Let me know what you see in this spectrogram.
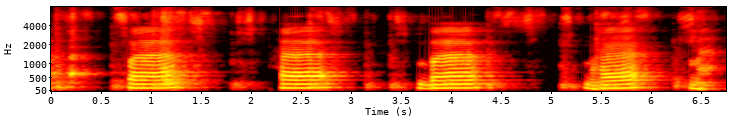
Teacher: प वर्ग ये ओष्ठ से उच्चारण होता है इनका।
